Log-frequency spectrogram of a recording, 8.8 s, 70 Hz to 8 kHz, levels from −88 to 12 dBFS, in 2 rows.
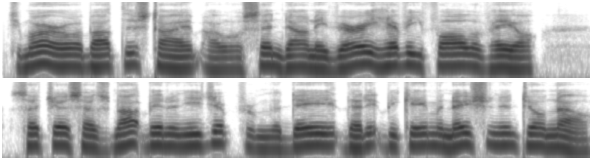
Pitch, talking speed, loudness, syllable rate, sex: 145 Hz, 220 wpm, -15 LUFS, 4.9 syllables/s, male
